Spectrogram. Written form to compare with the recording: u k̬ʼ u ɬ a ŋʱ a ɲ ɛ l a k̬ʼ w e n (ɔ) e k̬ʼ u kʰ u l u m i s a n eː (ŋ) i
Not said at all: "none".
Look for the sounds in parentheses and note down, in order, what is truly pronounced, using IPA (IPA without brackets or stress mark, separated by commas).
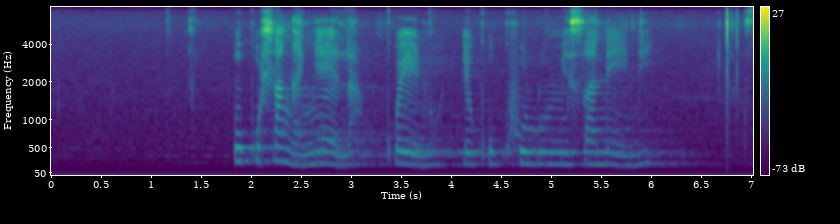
u, n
